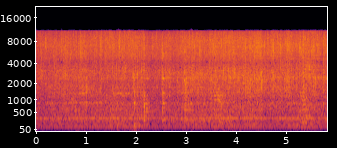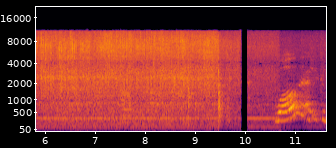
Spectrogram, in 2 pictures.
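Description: A schnitzel sizzles loudly and steadily in a frying pan as it is flipped, a dense crackling hiss with small clinks, ending in a brief pause and a short voice-like sound.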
